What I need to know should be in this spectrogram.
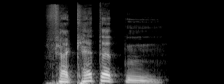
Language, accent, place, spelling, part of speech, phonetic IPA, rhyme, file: German, Germany, Berlin, verketteten, adjective / verb, [fɛɐ̯ˈkɛtətn̩], -ɛtətn̩, De-verketteten.ogg
- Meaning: inflection of verkettet: 1. strong genitive masculine/neuter singular 2. weak/mixed genitive/dative all-gender singular 3. strong/weak/mixed accusative masculine singular 4. strong dative plural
